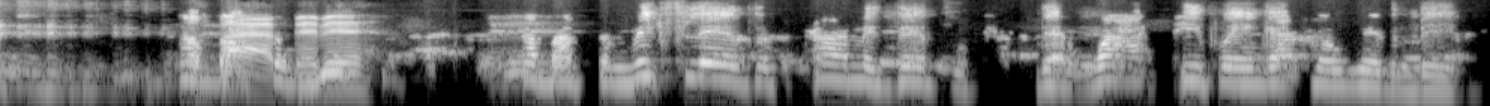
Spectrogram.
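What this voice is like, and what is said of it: Imitates another person's voice. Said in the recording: “when I do it in the accent, I sound like Dusty Rhodes.”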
